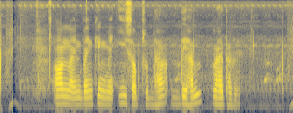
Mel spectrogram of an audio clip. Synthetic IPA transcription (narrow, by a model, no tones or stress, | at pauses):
ɔːnlaːɪnbɛ̃ːŋkɪ̃ŋɡmeisəbsʊbd̪ʱad̪eɦəl | ɾəɦet̪əkḛː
